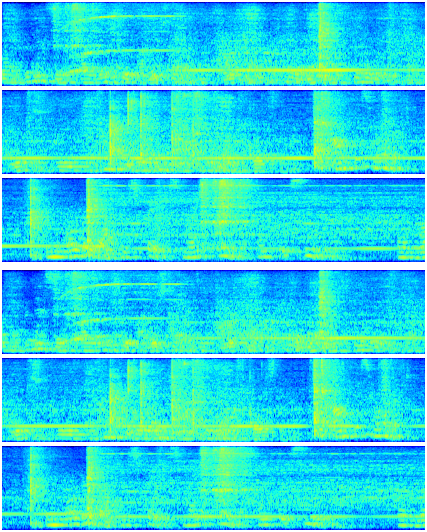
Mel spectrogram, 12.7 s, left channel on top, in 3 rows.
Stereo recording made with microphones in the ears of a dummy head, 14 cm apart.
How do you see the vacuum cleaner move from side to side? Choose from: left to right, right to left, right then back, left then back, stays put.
left then back.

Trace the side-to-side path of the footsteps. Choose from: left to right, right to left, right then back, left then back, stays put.
right then back.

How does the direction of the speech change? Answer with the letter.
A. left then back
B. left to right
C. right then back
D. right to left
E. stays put
D.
